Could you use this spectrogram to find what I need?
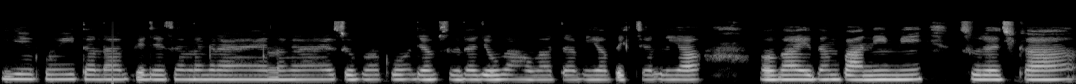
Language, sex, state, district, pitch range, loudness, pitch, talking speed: Hindi, female, Chhattisgarh, Raigarh, 220-225 Hz, -21 LUFS, 220 Hz, 150 wpm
